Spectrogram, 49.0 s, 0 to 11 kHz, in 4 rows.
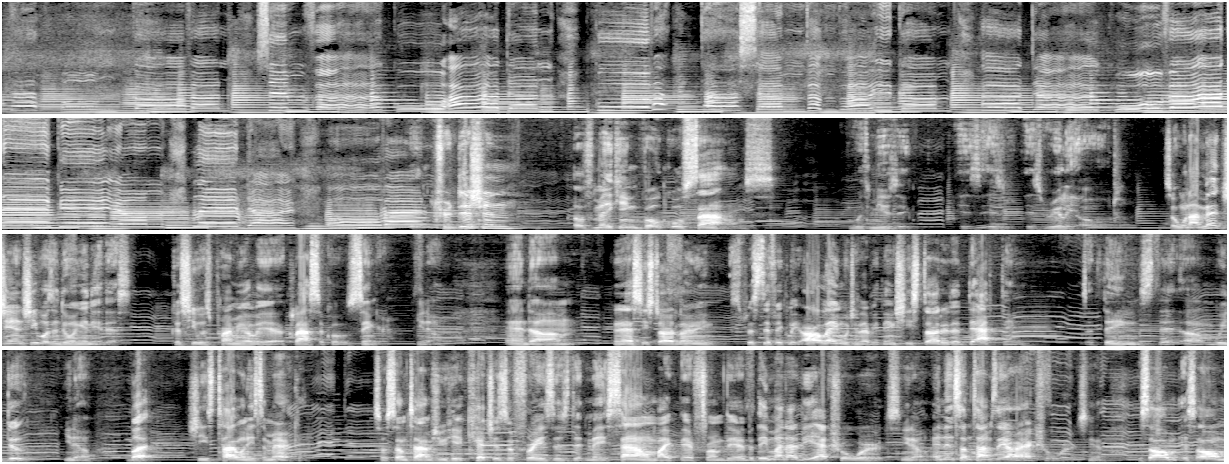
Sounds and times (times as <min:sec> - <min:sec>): Trumpet: 0:00.0 - 0:48.9
Speech: 0:16.5 - 0:20.0, 0:20.7 - 0:28.9, 0:29.6 - 0:34.7, 0:35.3 - 0:39.8, 0:40.5 - 0:48.9.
